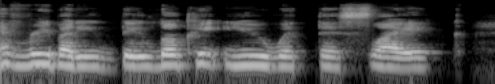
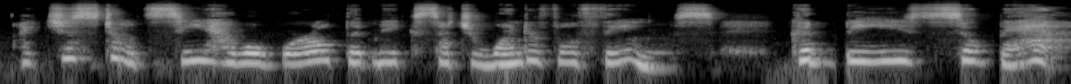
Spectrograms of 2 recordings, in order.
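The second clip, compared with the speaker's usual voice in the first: soft, wistful princess voice; dreamy mermaid princess, softly; Ariel voice; 4 semitones higher, 8 dB quieter than usual. Pretend. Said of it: "here's a better one".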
